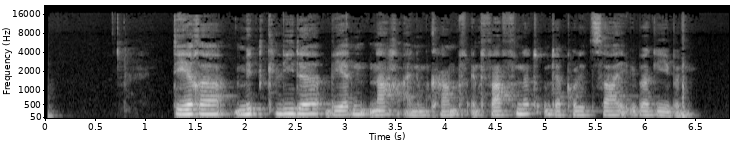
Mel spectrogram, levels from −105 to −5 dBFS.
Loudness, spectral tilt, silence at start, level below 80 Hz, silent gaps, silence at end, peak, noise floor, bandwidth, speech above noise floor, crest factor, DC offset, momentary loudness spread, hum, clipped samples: -32 LUFS; -6 dB/octave; 0 s; -62 dBFS; none; 0.35 s; -10 dBFS; -73 dBFS; 17 kHz; 43 dB; 22 dB; under 0.1%; 15 LU; none; under 0.1%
